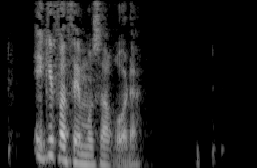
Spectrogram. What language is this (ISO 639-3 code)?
glg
